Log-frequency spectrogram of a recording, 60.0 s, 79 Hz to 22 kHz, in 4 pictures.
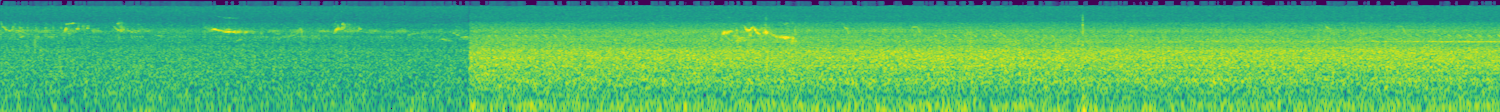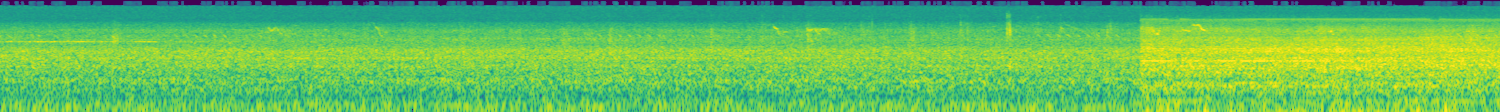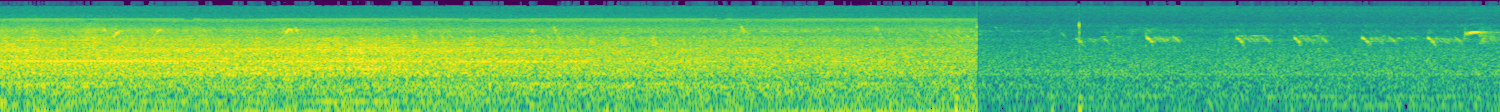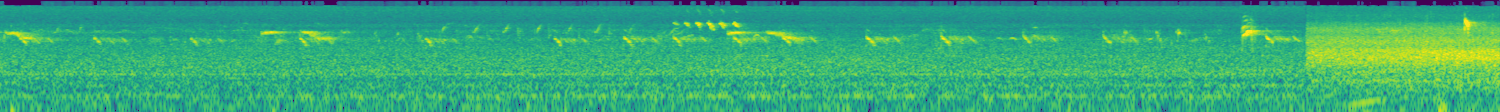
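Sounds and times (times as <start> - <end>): loud steady rushing noise: 4.7 - 39.8, 58.0 - 60.0
small birds chirping: 6.2 - 10.2, 20.6 - 39.8, 58.8 - 60.0.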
